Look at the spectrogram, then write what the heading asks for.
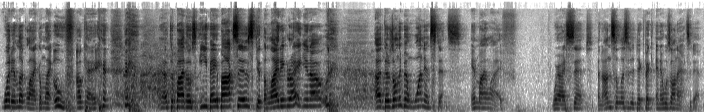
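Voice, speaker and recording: A young man from California doing a stand-up comedy set on stage, animated, laughing through his punchlines and acting out shouted quotes. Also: high voice, normal speed, slight background noise. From Compton, California. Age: young adult. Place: comedy club stage with a live audience.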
